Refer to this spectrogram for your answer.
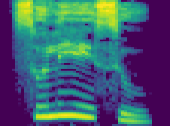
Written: ಸುಲಿಯಿಸು

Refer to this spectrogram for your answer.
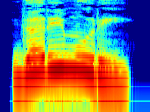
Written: ಗರಿಮುರಿ

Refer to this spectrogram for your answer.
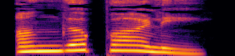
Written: ಅಂಗಪಾಳಿ

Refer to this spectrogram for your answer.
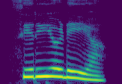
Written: ಸಿರಿಯೊಡೆಯ

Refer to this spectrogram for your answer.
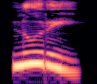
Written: ನುರಿ

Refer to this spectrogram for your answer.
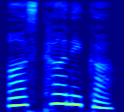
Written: ಆಸ್ಥಾನಿಕ

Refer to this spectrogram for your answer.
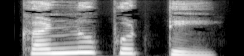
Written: ಘನಪಾಠ

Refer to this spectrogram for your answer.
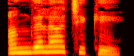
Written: ಅಂಗಲಾಚಿಕೆ

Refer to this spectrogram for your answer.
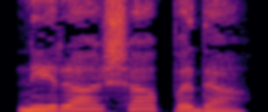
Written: ನಿರಾಶಾಪದ

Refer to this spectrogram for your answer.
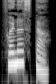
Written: ಫಣಸ್ತ

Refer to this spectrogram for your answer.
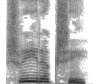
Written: ಶ್ರೀರಕ್ಷೆ

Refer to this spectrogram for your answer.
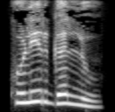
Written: ಕುಳಿರ್ಗಲ್

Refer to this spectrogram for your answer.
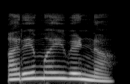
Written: ಅರೆಮೈವೆಣ್ಣ

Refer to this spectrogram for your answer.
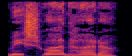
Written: ವಿಶ್ವಾಧಾರ

